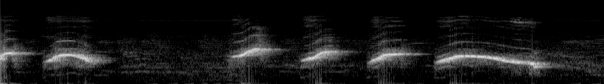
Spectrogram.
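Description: African grey parrot whistling: two short notes, then three quick rising whistles and a longer note that rises and then falls away.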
